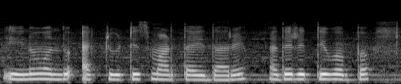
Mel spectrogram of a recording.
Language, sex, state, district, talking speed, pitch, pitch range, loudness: Kannada, female, Karnataka, Bidar, 105 wpm, 230 Hz, 220-240 Hz, -15 LUFS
